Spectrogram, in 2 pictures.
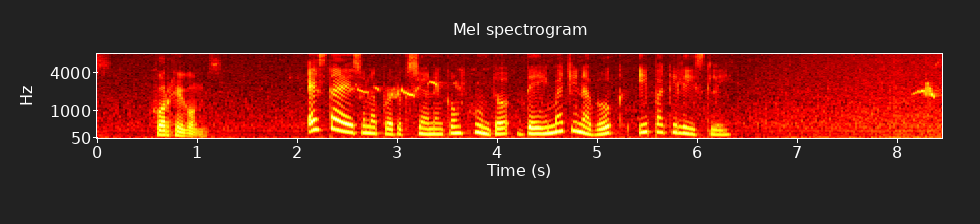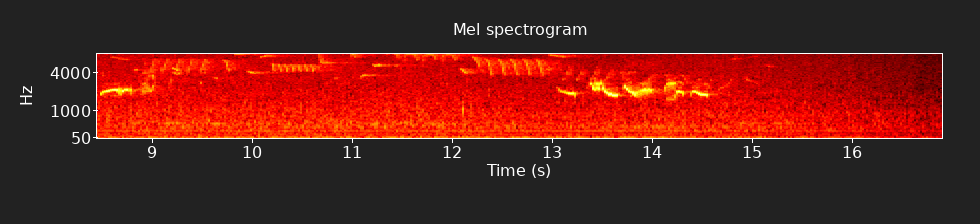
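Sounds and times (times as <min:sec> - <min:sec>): bird chirps: 0:01.9 - 0:03.8, 0:08.2 - 0:15.4
bird trills and whistles: 0:02.6 - 0:03.6, 0:08.2 - 0:15.2.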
